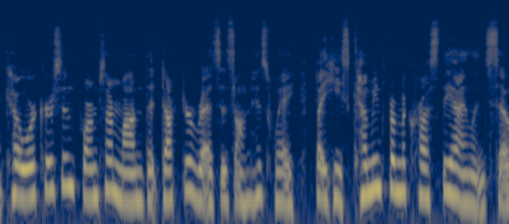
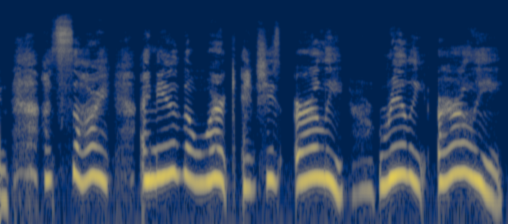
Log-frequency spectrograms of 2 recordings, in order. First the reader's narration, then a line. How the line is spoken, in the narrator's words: Lonnie sobs, saying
